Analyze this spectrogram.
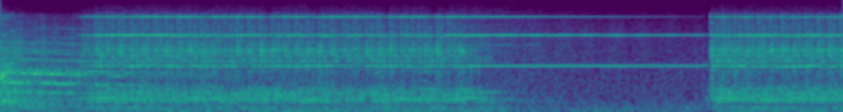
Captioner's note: phone ringing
